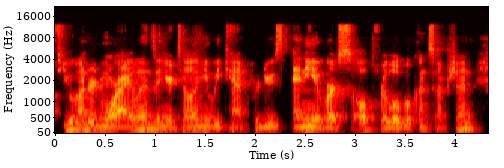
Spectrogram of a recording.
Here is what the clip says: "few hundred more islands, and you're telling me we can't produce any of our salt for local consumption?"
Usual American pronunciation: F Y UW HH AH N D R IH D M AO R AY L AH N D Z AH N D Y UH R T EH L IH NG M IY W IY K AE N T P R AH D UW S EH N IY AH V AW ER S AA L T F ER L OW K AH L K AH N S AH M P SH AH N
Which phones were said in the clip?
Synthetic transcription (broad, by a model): F Y UW HH AH N D R IH D M AO R AY L AH N D Z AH N Y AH R T EH L IH NG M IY W IY K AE N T P R AH D UW S EH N IY AH V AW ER S AA L T F ER L OW K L K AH N S AH M P SH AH N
